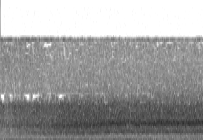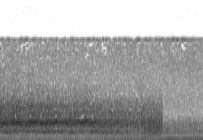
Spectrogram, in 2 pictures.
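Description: Dragster cars racing in a drag race: a loud, sustained engine roar with a high screaming tone held for several seconds. The high tone breaks off near the end, leaving a lower rumble.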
